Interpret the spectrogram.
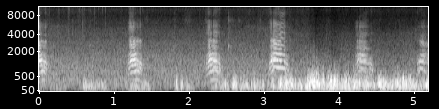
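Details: A herring gull at Great Orme, Llandudno, North Wales, in January 2018, gives five loud, nasal, harmonic calls about one second apart, each slightly wavering, over a steady low rumble of wind or surf.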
